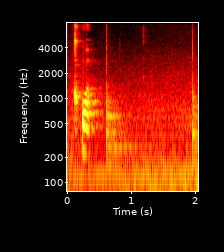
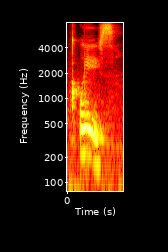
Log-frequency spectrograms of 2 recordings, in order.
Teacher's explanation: the rounded glottalized KW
